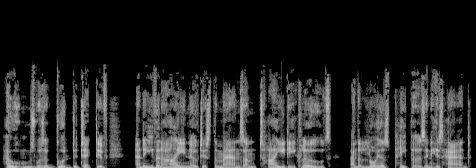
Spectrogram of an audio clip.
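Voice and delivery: plain reading voice

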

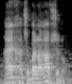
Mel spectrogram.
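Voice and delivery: ordinary talk

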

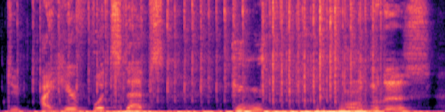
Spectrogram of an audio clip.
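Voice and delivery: frantic as the footsteps close in; panicked. Real, not acted. Player hearing the killer's footsteps, panicked shouting.

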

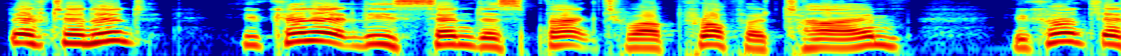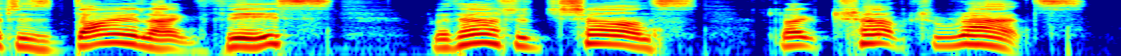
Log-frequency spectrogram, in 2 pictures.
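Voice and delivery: high, thin, frightened pleading; scared bleating yammer. Acted. Hallowell begging the lieutenant to send them back, bleating in fright. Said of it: "his voice was a thin, bleating yammer".

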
